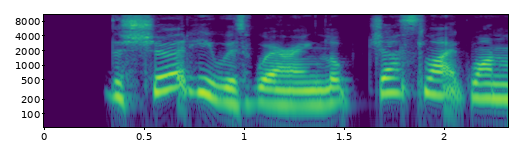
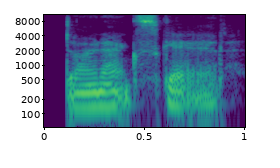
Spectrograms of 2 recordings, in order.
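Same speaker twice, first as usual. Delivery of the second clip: quiet inner warning; 4 semitones lower, 7 dB quieter than usual. A narrator's reading. Inner self-talk, frightened.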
